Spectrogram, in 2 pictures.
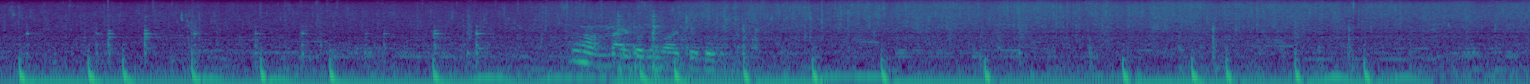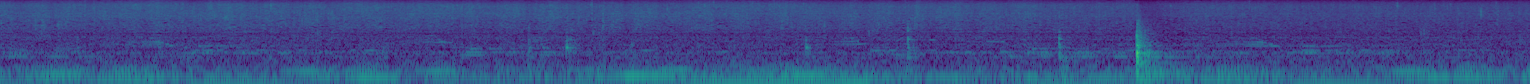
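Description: Sliced onions and green chillies sizzling in hot oil in a nonstick kadai, stirred with a wooden spatula: a steady sizzle with frequent clicks and scrapes of the spatula, thickest in the first half, and one sharp knock near the end.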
